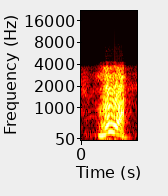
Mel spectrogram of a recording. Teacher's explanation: الهاء من أقصى الحلق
